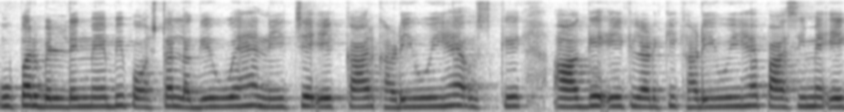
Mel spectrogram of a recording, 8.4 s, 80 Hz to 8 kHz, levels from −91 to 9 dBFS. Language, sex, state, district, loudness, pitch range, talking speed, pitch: Hindi, female, Chhattisgarh, Bilaspur, -16 LUFS, 225-245 Hz, 180 wpm, 230 Hz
